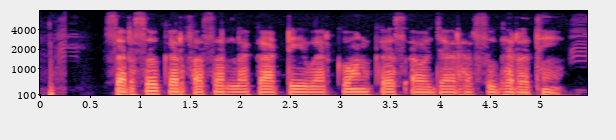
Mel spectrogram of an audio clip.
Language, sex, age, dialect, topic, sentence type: Chhattisgarhi, male, 18-24, Northern/Bhandar, agriculture, question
